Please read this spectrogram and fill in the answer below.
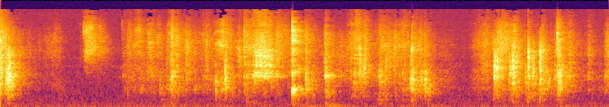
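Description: Paper instruction sheets rustling and crinkling as hands handle them inside a cardboard kit box, with a few sharper knocks about a second, three seconds and five seconds in.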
